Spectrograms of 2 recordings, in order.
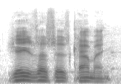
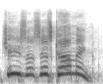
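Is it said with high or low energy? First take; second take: low; high. First: It is said flatly, with little energy. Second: It is said with lively, dynamic energy.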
